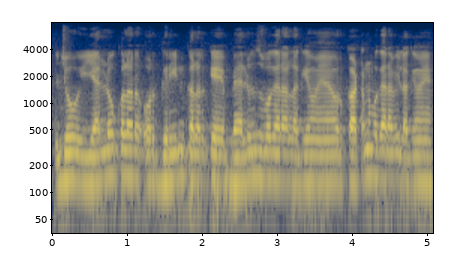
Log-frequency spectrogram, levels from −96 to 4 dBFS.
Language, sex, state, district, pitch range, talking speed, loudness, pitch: Hindi, male, Punjab, Fazilka, 130-140 Hz, 225 wpm, -18 LUFS, 130 Hz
